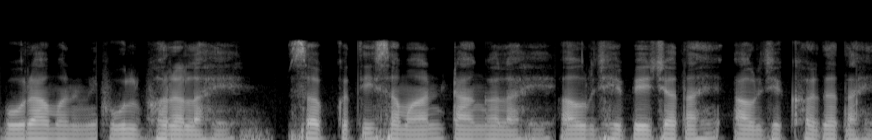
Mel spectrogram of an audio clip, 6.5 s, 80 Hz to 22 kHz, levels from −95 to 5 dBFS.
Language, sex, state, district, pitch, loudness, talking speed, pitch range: Hindi, male, Chhattisgarh, Sarguja, 105 Hz, -31 LUFS, 175 wpm, 100-110 Hz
